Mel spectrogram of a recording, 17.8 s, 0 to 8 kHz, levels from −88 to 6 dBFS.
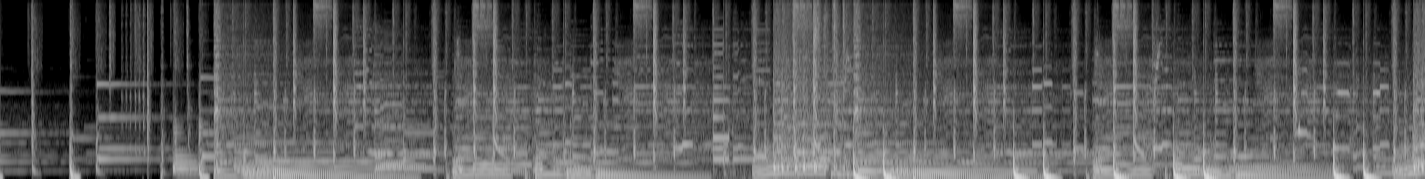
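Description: No technical faults can be heard anywhere here.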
